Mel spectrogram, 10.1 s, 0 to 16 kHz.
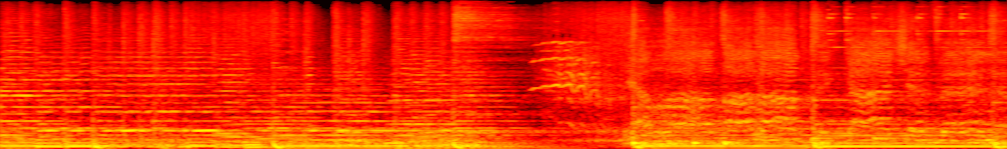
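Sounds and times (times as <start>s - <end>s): music: 0.0s - 10.0s
horse whinnying: 5.3s - 6.2s.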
